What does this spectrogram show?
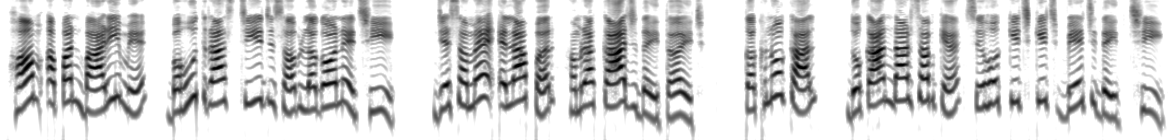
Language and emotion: Maithili, neutral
